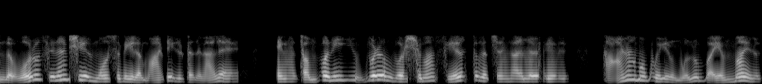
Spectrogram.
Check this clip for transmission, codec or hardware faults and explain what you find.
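The whole clip has gone through an LPC-10 vocoder, and it's heavily damaged. Throughout, the speech is rebuilt from a small all-pole vocal tract filter fed by either a pulse train or noise, with each moment forced to fully voiced or unvoiced. That's why it's a buzzy, mechanical robot voice with nothing above 3.9 kHz. The sound fits a 2.4 kbit/s LPC-10 stream.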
